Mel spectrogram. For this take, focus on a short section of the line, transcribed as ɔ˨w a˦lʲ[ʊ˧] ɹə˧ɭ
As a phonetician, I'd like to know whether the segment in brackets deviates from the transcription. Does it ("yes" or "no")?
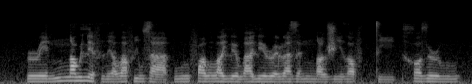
yes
